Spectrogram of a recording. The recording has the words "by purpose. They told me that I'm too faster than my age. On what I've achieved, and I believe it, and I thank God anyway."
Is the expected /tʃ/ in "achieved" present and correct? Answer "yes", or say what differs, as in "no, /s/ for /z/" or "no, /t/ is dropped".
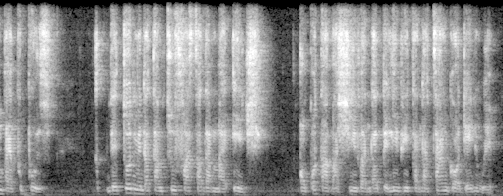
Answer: no, /ʃ/ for /tʃ/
